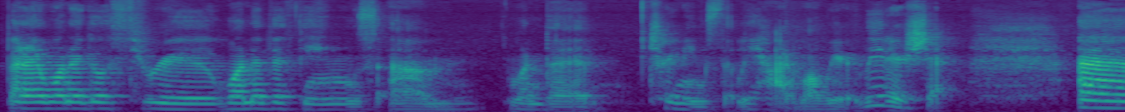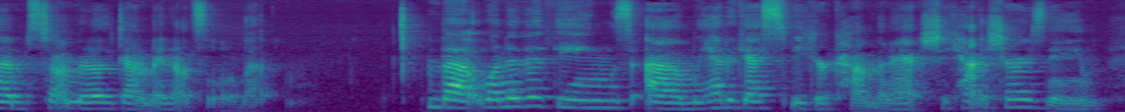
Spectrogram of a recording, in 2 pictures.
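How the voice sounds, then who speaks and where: Hoarse, gruff-voiced woman with creaky fry. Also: mid-range voice, a bit bright. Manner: chatty, many "um" fillers, upbeat. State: hoarse, losing her voice. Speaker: direct sales team leader. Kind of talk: casual talk to camera.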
